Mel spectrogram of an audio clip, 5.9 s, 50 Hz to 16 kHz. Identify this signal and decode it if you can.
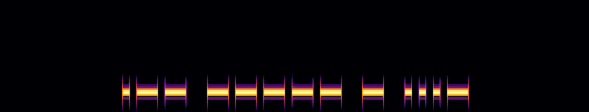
Morse code, heard as a keyed tone, about 17 wpm, 700 Hz. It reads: W0TV
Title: USA Call Signs - 4 Characters - Repeated 3x - 17wpm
